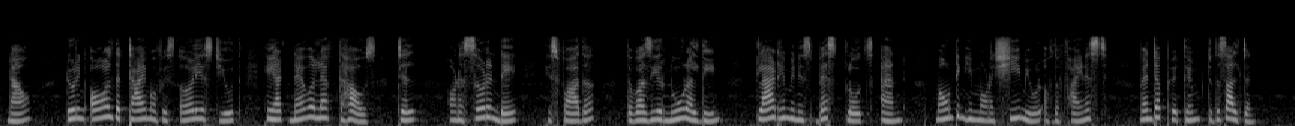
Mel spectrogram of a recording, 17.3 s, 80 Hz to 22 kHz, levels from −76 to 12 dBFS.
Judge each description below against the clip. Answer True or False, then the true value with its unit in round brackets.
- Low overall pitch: False (230 Hz)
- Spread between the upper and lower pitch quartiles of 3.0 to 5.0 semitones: True (3.5 semitones)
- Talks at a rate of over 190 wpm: False (175 wpm)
